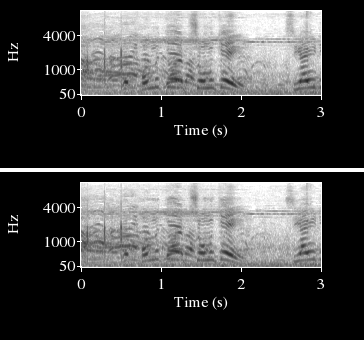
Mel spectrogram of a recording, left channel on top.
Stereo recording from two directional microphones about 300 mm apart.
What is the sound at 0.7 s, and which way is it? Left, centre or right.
Speech, centre.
